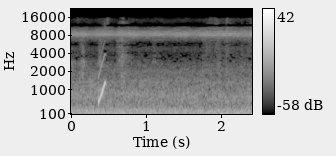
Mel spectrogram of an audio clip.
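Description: A Maltese dog gives one short, quickly rising whine about half a second in; the rest is low room noise.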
